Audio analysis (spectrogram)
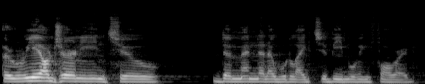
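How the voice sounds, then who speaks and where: A man's voice: mid-range voice, little pitch movement, moderate pace, mellow, long reverb tail, highs cut off. A middle-aged man from the south of France with a French accent, speaking reflectively as an interview guest over a video call. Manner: reflective, gesturing hands while talking. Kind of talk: interview conversation. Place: home room.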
